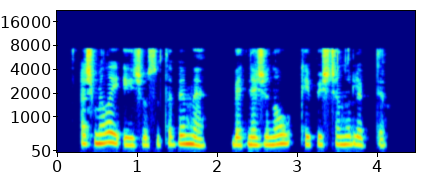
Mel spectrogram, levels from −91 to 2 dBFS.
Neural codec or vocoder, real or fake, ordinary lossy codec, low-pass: none; real; MP3, 48 kbps; 7.2 kHz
